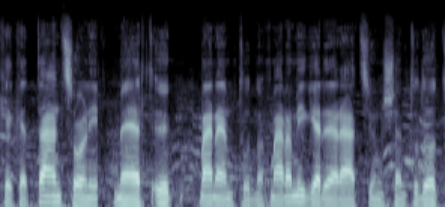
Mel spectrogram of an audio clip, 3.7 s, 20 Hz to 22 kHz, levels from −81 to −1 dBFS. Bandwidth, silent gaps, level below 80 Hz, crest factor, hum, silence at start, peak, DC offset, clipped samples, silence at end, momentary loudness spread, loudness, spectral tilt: 15 kHz; none; -40 dBFS; 16 dB; none; 0 s; -2 dBFS; under 0.1%; under 0.1%; 0 s; 6 LU; -19 LUFS; -5.5 dB/octave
